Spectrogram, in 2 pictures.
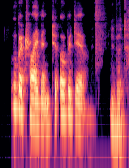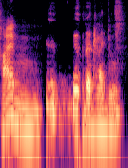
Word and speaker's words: übertreiben: Übertreiben, to overdo. Übertreiben. Übertreiben. Make sure to emphasize the second part. You can see it here from the dashes. Yeah, übertreiben, because this is not a separate verb.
